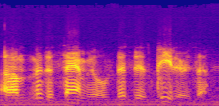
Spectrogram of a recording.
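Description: An actor playing a hesitant, stammering building security worker phoning with bad news in a radio spot. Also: male voice, lowish voice, animated, pushed and bright. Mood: uneasy, apologetic. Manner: halting, stammering. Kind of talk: dramatized public service radio spot. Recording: noisy telephone-like radio recording.

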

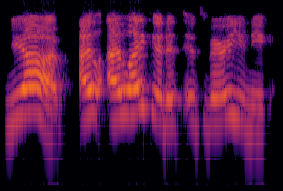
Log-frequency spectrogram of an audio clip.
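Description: A woman's voice: sits high, animated, moderate pace. Chatty woman interviewer, lo-fi sound. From United States. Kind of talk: casual conversation.

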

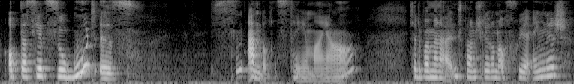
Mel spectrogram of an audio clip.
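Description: A woman's voice: on the high side, lively intonation, moderate pace, gravelly, a little mellow, slight background noise. Giggly teenage girl rambling. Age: teens. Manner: chatty, giggly, rambling with many restarts. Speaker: vlogger. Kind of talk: casual chat to camera.

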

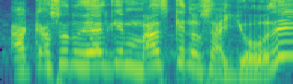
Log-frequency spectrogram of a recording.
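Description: Whining reindeer, very high and creaky, drawn-out delivery, dramatic, radio play. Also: male voice, animated, fairly bright tone, exaggerated voice. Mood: defensive, doubtful. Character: whiny, panicky, helpless sleigh reindeer. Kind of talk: radio play character acting. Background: music.

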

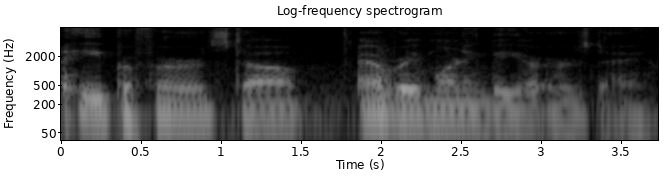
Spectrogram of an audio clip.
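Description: Slow-paced, low-voiced man reciting poetry. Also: darkish tone, a little hiss or hum. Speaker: poet reading own work. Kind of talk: recited spiritual poetry reading.

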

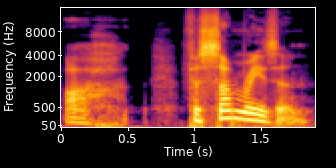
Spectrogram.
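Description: A man's voice: a little high, big pitch swings, takes it slowly, no room sound, clean studio sound. A man with a New Zealand accent, co-hosting a casual home podcast, rambling and correcting himself as he goes. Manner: rambling, self-correcting, laughs often. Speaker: podcast co-host. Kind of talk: casual chat. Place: home recording setup. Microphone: podcast mic.

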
